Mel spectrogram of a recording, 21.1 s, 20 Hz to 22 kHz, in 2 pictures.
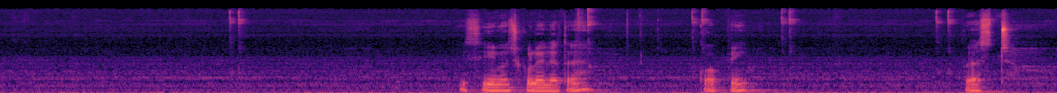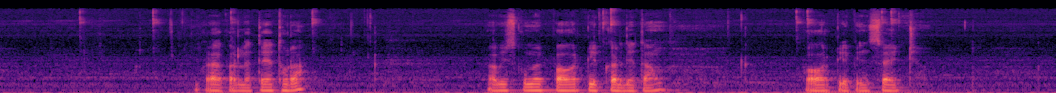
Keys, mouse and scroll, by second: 0.1 scroll down 1, 1.3 click, 4.8 right click, 5.9-11.8 drag, 11.8-15.0 drag, 15.6 right click, 17.5 click.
